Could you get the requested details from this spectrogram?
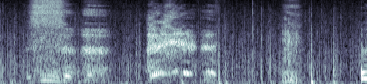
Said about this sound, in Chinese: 没想到这里的天气落差这么大，白天还大太阳的，晚上就打雷下雨，还这么冷。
